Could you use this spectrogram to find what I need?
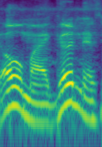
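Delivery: ordinary talk, nothing marked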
